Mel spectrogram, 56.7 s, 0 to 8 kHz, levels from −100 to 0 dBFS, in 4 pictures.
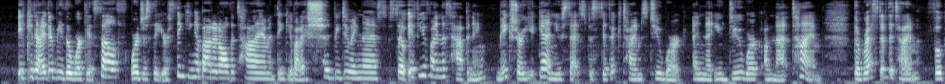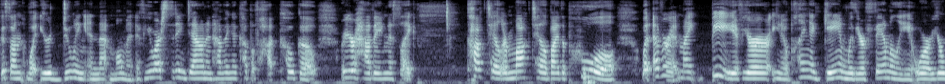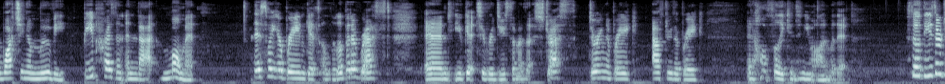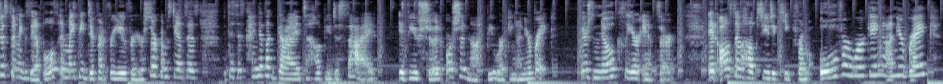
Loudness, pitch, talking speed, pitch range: -17 LUFS, 210 Hz, 205 wpm, 195-250 Hz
